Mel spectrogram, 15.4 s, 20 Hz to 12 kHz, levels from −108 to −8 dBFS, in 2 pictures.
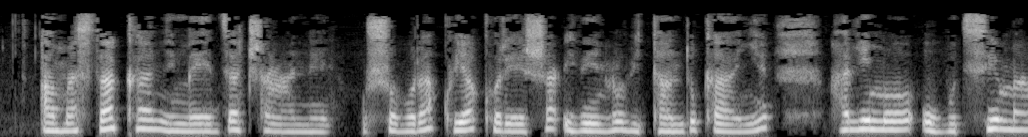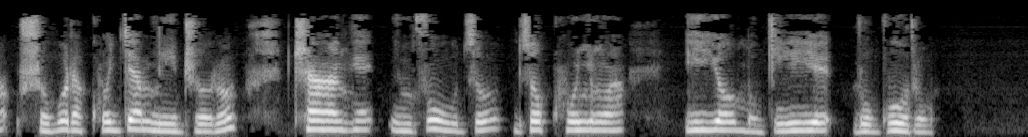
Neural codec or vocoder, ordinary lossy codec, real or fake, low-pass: codec, 24 kHz, 3 kbps, HILCodec; MP3, 32 kbps; fake; 10.8 kHz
